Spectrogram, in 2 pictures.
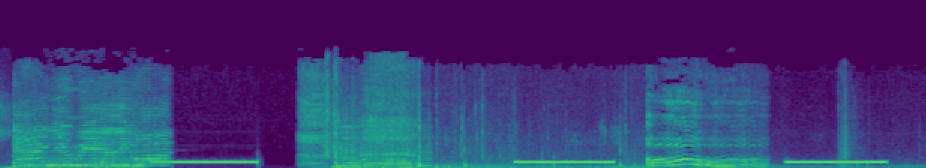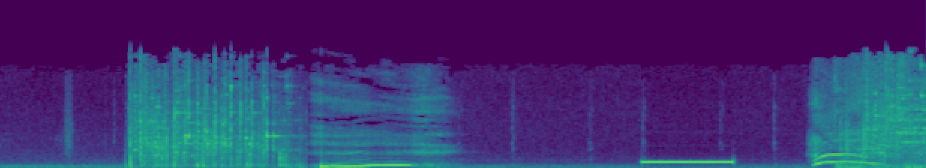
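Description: TV censor bleep sounding four times, a steady high beep of about two-thirds of a second each, blanking out a swear word between snatches of cartoon character voices. A loud crash comes about seven seconds in.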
